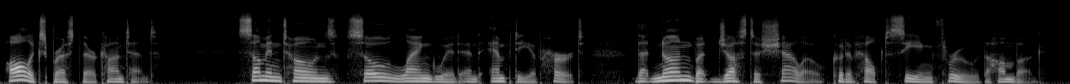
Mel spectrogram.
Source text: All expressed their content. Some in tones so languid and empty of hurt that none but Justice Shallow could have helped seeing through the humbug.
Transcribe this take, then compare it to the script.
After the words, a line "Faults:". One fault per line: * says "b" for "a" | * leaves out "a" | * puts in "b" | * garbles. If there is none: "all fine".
All expressed their content. Some in tones so languid and empty of hurt that none but Justice Shallow could have helped seeing through the humbug.
Faults:
all fine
